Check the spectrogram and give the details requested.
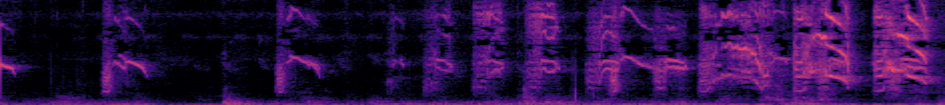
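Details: Tame sparrow starting with spaced, high, falling chirps, then speeding into a denser, louder burst of twittering near the end.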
